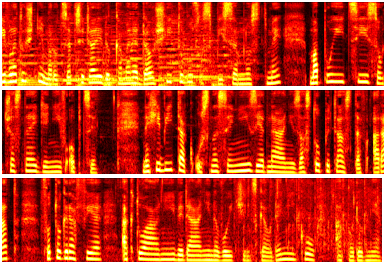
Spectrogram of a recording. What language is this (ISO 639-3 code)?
ces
